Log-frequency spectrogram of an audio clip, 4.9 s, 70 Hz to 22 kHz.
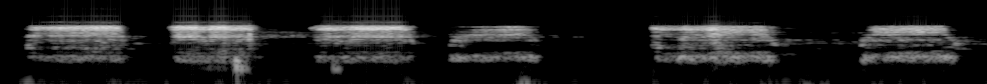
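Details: Night-time feeding at an owl nest, 3:53 AM on March 25, 2012, two rabbits in store: six raspy screech-hisses, three in quick succession, then a pause before three more.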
